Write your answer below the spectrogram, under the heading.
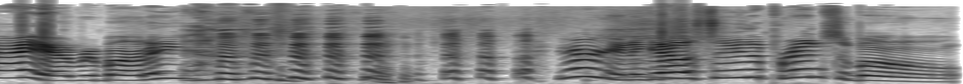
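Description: At a moderate pace, a put-on character voice comes out high-pitched and guttural. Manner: simpering.

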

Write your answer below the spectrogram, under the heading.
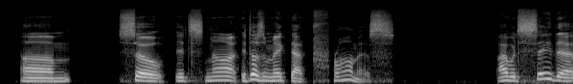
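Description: The speaker talks with an American accent at a very slow pace. The recording is very clean, with a silent background. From Connecticut, near New York City. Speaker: author and Enneagram teacher. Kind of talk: interview. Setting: church building.

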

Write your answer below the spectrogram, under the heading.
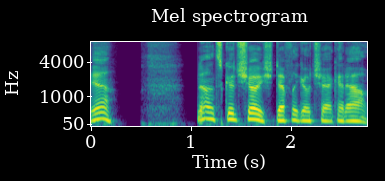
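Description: Here a man uses an ordinary speaking voice. His pitch is medium, with ordinary pitch variation. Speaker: podcast host. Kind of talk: casual chat about TV shows. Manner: casual, conversational.

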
